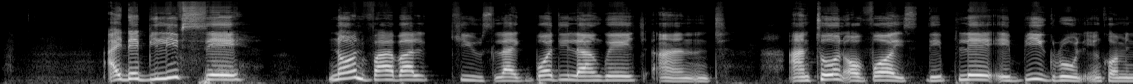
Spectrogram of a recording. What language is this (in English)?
Nigerian Pidgin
